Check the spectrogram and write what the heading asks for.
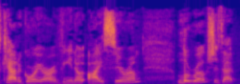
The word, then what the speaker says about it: La Roche: nominees in this category are aveeno eye serum la roche is that how you pronounce it yes laroche okay avon eye treatment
